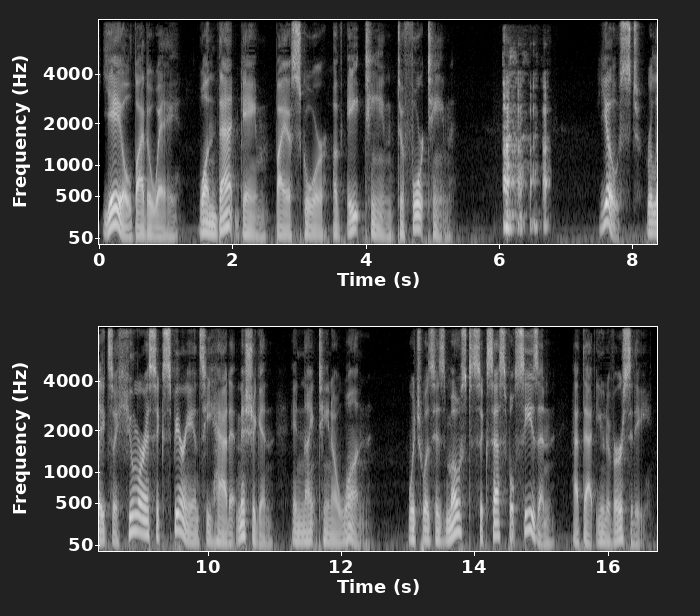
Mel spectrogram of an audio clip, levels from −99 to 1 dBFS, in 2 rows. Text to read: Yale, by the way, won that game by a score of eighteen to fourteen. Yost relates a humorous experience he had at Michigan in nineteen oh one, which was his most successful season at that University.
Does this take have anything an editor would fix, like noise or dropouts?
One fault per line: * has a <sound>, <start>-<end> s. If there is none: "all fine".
* has a laugh, 6.0-6.8 s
